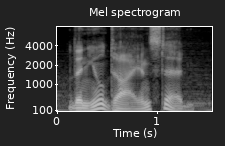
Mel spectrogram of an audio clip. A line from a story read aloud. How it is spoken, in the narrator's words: I said simply, my voice cold as ice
